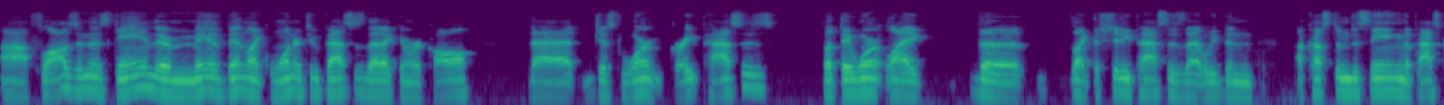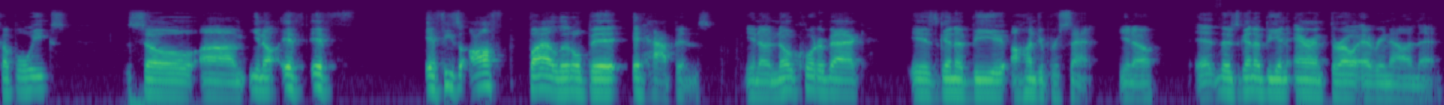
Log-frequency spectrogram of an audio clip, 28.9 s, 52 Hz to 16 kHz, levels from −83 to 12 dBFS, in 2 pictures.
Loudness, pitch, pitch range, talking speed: -24 LUFS, 105 Hz, 95-115 Hz, 165 wpm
